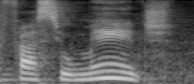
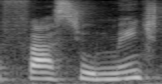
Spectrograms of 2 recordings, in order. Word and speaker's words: facilmente: tem que lembrar que essa palavra tem sílaba tônica fa mas a palavra de cima não tem você note que a palavra facilmente tem sílaba tônica me que não fa então por favor não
